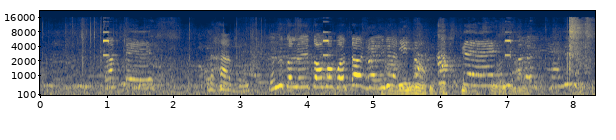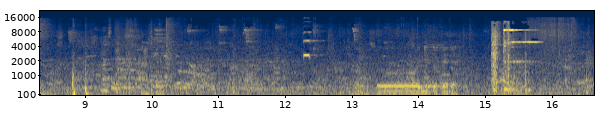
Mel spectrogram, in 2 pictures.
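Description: A barcode scanner beeps a few times.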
